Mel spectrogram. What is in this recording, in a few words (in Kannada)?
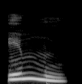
"ಏಮ್", kannada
